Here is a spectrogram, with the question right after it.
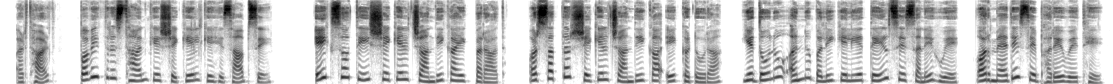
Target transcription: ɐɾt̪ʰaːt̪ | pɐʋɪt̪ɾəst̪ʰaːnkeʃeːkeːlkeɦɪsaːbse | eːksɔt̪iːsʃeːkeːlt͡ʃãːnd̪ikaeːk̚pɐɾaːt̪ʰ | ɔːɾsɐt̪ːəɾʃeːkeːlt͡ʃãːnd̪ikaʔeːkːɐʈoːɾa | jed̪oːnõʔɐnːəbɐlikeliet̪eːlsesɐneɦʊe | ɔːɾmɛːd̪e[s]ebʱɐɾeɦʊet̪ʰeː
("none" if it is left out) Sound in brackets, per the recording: s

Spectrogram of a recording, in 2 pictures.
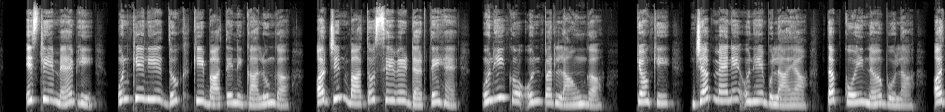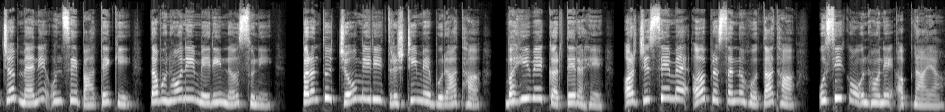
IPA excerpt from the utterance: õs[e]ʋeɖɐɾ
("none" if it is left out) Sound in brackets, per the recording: e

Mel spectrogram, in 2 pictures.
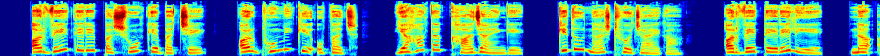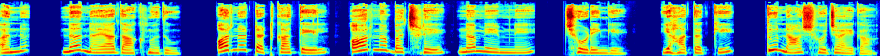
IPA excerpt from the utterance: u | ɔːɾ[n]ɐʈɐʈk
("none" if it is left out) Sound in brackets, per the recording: n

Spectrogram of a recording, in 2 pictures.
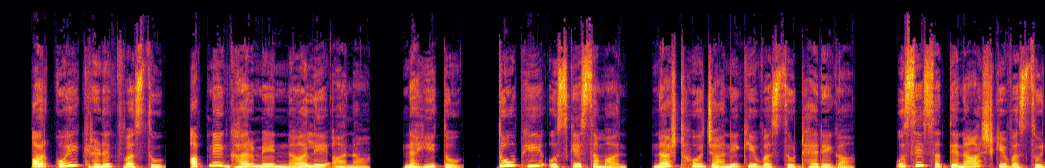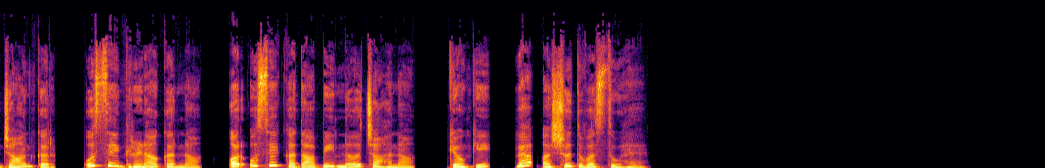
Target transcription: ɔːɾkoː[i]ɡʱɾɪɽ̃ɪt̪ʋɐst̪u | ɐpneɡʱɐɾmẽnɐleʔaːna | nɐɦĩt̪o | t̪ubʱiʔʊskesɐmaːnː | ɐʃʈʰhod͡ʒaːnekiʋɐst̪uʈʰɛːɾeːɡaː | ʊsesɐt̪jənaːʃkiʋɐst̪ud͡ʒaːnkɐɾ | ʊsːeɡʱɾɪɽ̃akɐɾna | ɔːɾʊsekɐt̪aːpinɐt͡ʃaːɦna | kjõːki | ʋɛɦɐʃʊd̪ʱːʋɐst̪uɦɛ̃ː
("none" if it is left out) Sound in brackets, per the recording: i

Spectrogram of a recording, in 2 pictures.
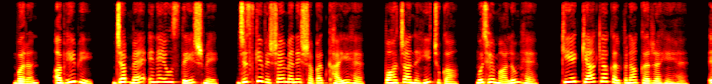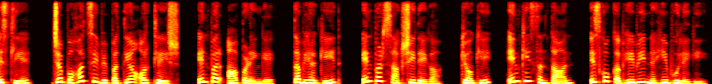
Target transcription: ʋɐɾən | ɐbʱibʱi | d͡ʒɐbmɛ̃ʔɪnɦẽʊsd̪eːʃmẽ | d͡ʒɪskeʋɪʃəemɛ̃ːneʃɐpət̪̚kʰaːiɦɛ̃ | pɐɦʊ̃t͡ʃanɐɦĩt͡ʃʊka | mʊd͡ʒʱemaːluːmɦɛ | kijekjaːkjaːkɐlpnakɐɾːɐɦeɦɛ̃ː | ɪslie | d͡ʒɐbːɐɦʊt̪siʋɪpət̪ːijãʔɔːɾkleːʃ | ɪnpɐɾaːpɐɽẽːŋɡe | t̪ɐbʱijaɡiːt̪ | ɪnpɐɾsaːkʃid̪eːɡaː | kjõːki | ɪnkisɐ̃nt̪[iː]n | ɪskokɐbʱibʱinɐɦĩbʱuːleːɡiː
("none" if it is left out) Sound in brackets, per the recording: aː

